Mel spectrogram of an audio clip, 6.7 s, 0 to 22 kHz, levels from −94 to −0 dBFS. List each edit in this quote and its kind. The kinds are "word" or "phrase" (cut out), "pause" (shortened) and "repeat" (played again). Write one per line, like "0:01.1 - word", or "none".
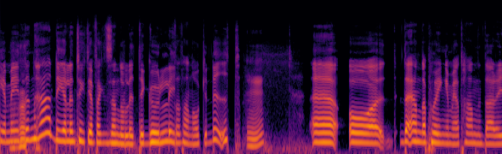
0:01.7 - word
0:02.3 - word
